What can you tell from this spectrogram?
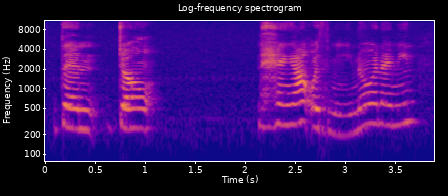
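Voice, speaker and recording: A woman speaks loudly in an animated tone. Her pace is fairly slow. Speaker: beauty vlogger. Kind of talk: casual advice vlog.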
